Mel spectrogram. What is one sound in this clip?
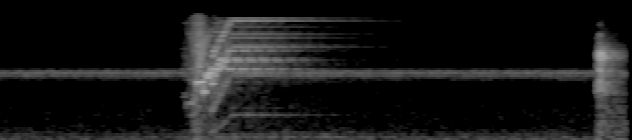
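A bright chime rings out once and fades.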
